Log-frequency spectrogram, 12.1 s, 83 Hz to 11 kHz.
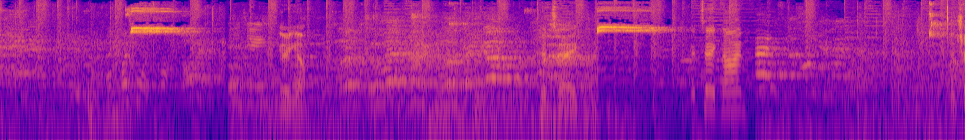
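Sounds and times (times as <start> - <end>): voices of players and spectators: 0.0 - 12.0.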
